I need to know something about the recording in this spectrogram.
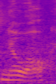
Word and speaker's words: Noel: Although the actual town name is pronounced Noel, but it is also sort of a Christmas Ozark town, and so hopefully readers will like a Christmas book.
